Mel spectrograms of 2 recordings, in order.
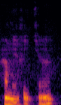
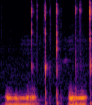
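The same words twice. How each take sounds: First: Said in the usual way. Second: امریکن drawn out slowly and softer; slow soft repeat. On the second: Shown as a demonstration. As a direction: slowly spell out امریکن for the class.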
